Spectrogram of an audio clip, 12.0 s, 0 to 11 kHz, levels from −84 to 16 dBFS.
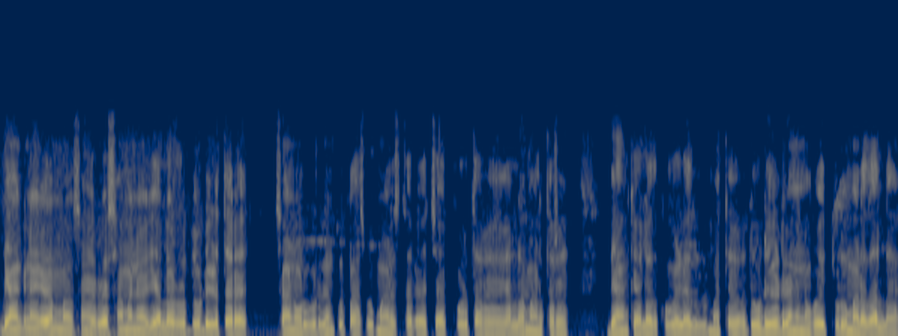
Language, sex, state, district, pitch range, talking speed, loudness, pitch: Kannada, male, Karnataka, Bijapur, 115-130 Hz, 145 wpm, -18 LUFS, 120 Hz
